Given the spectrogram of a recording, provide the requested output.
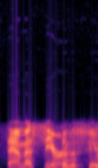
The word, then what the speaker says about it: Themyscira: Why do I keep putting an I after the R? It's not there, Ronnie Adams. It's Themyscira. Okay. Themyscira.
